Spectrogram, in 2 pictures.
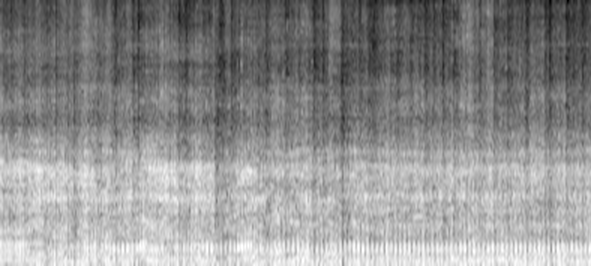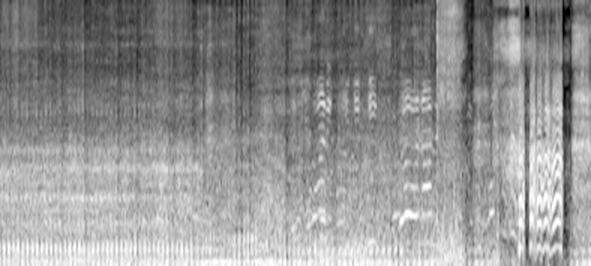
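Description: A small trail motorcycle's engine idles steadily and loudly close by with a rough, chugging rumble, then changes pitch and clatters near the end while people talk over it.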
